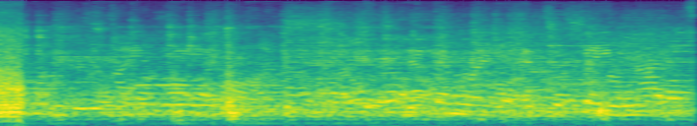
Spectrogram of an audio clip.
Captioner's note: all chattering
